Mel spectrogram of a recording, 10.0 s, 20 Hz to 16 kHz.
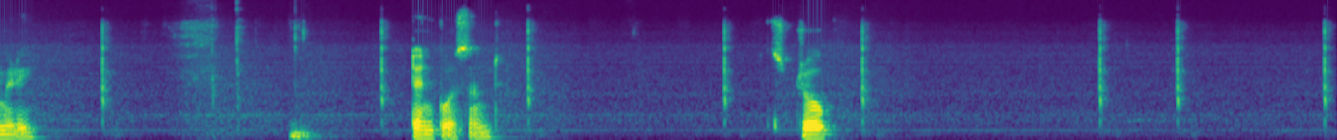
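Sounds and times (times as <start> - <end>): mouse clicks: 8.2 - 9.0.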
